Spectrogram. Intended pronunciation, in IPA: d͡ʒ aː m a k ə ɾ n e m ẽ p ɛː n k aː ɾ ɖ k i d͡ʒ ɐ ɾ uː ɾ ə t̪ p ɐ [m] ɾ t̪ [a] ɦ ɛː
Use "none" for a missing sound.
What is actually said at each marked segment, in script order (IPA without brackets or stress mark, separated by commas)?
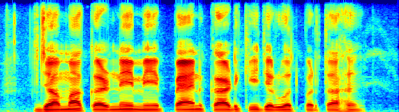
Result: none, a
